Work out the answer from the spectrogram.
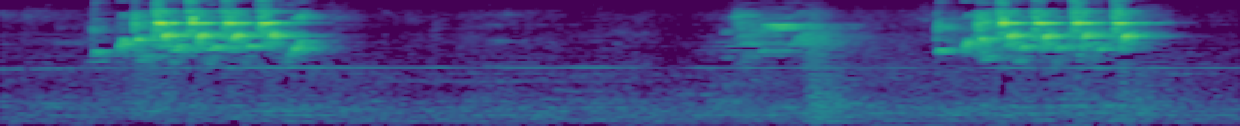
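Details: European goldfinch singing: two bright, rapid twittering bursts about a second long, with a softer phrase between them, set against a quiet background.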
